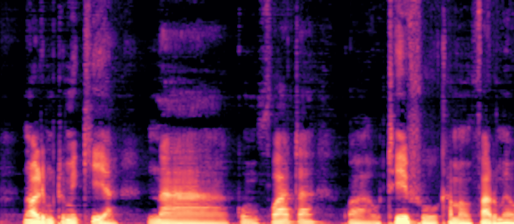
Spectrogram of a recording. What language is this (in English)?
Swahili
